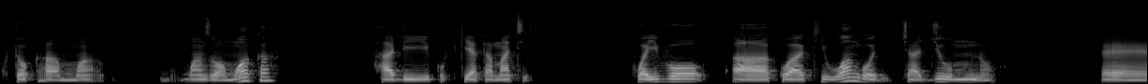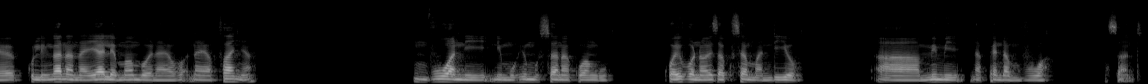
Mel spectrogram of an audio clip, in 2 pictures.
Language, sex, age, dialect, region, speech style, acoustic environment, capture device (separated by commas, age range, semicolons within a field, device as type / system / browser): Swahili, male, 35-44, Kenya - Nairobi Sheng-influenced, Kenya, relaxed, silence, desktop / Windows / Chrome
